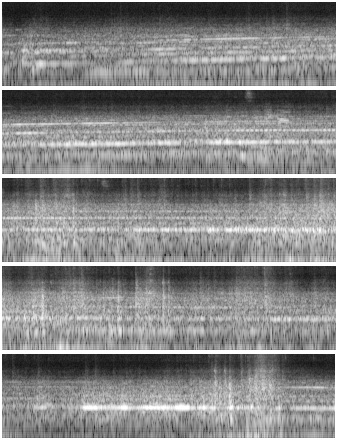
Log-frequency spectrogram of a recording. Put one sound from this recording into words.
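A bus engine whines, rising in pitch as the bus speeds up.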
